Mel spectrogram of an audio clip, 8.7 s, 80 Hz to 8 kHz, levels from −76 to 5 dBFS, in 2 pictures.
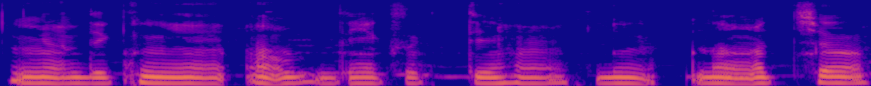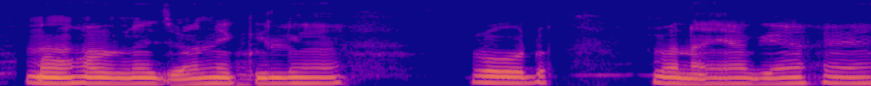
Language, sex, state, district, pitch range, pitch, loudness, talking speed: Hindi, male, Chhattisgarh, Balrampur, 150-160 Hz, 150 Hz, -29 LUFS, 125 wpm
